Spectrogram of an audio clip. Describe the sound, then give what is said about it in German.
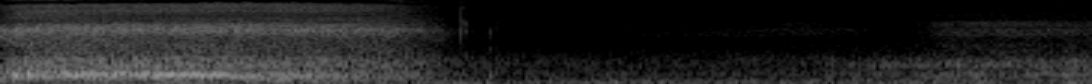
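One deep breath is drawn in as a long, airy hiss lasting about a second and a half, then fades to near quiet with a faint trailing rustle. “Und wenn du einen gescheiten Atemzug einnimmst, so.”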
